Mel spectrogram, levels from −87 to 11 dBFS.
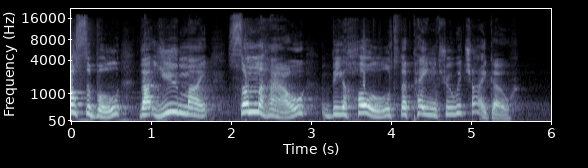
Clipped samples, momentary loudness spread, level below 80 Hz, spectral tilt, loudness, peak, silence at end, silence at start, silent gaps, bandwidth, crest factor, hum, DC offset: under 0.1%; 13 LU; -50 dBFS; -6 dB/octave; -16 LUFS; 0 dBFS; 0.5 s; 0 s; none; 18 kHz; 16 dB; none; under 0.1%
